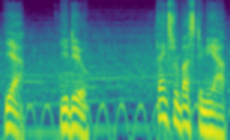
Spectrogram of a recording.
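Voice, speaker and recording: An actor playing a cocky young raccoon master thief in a video game, smooth and easygoing. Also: male voice, medium pitch, animated, measured pace, lightly acted. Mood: teasing. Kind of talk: animated video game cutscene acting. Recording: loud music under the voice. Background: game music.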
